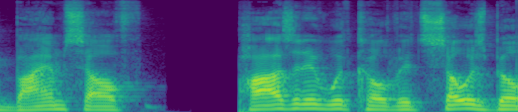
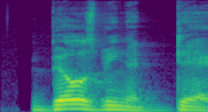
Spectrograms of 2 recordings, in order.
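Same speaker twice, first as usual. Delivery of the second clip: ordinary delivery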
